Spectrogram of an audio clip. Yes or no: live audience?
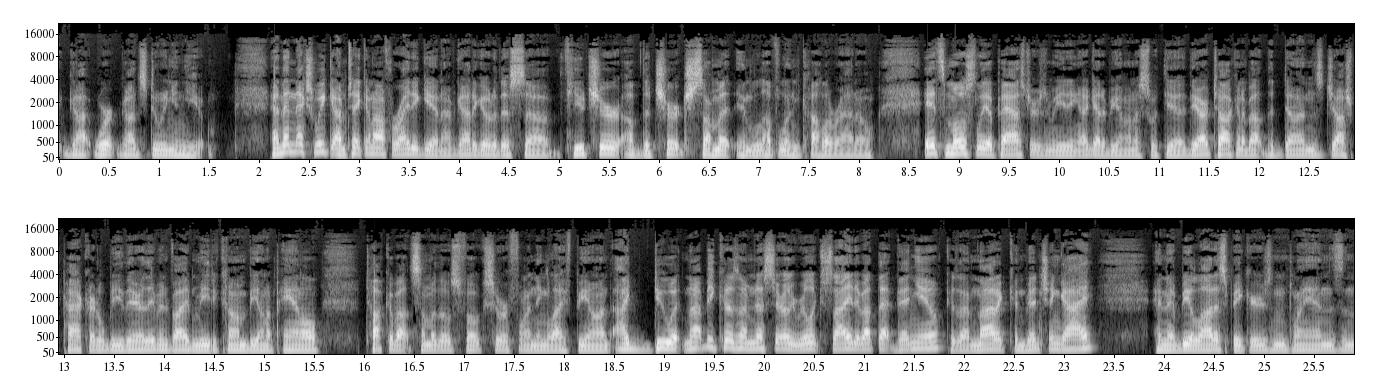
no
